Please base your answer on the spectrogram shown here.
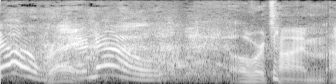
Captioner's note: audience laughs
